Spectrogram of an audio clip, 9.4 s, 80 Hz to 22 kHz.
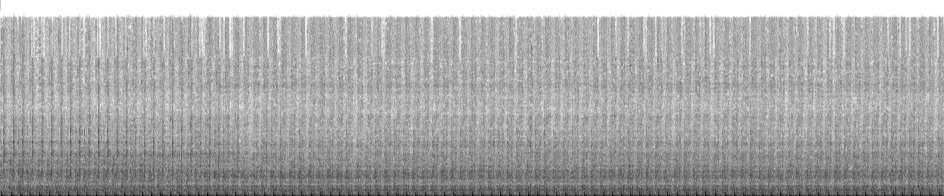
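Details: Hot Honda Dominator NX650 RD08 single at idle: a light click from the cam chain area in time with each beat, still there after replacing the cam chain, tensioner, spring, bolt, cam and rockers. It stops when the bike tilts right; the owner suspects the cam chain guides.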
